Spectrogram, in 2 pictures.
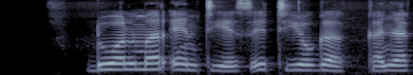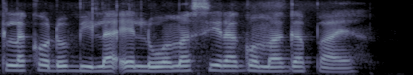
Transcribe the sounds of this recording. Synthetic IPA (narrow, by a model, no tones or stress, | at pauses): dwɔlmaɾɛntiesetʰioɡakːaɲaklakɔdobilaʔɛlwɔmasɪɾaɡɔmaɡapaja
